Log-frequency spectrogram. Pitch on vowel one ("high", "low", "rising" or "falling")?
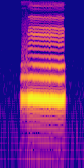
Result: high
